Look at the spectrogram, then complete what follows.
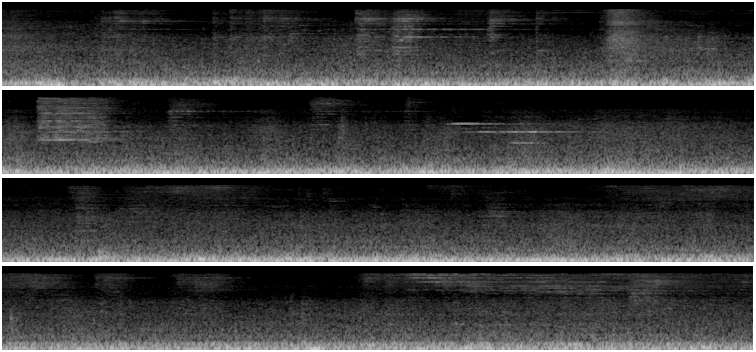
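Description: Freight train autorack cars rolling past: a steady low rumble of steel wheels on rail, with a few brief high wheel squeals in the first half.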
